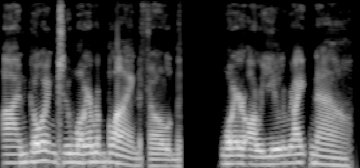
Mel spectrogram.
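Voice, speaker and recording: A man's voice: medium pitch, measured pace, clear, resonant tone, no room sound, studio quality, close to an everyday voice. A man playing a blunt facility worker and husband in an amateur audio drama. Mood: urgent, concerned. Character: male containment facility staffer, blunt, worried husband.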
